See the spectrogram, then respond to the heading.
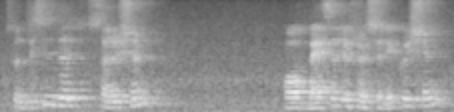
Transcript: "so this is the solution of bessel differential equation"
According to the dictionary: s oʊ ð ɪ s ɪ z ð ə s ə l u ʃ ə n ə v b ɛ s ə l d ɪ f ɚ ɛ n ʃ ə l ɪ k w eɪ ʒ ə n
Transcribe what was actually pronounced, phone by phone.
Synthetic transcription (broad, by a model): s oʊ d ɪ s ɪ z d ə s ə l u ʃ ə n ə v b ɛ s ə l d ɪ f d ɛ n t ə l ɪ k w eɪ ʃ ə n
